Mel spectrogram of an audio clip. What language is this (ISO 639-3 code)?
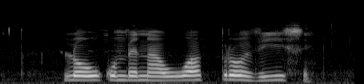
tso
